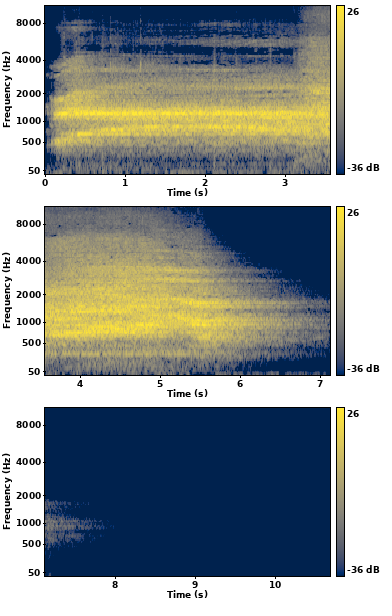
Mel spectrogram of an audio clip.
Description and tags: Dragon Death
The dramatic death of a giant inhuman beast.
Created using these sounds:
beast, death, dragon, horrific, horror, inhuman, monster, scary, screech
